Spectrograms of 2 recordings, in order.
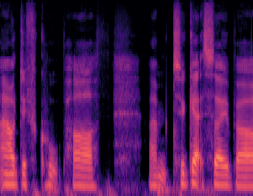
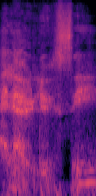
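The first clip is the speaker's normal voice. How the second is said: soft, hushed stage whisper; 4 semitones higher, 5 dB quieter than usual. Retelling a phone call, quoting the caller's greeting, whispering. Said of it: "Why are you whispering?".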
